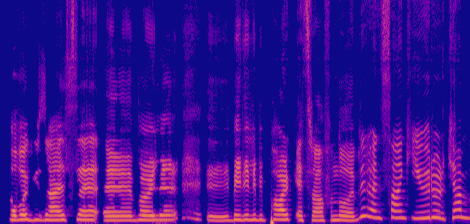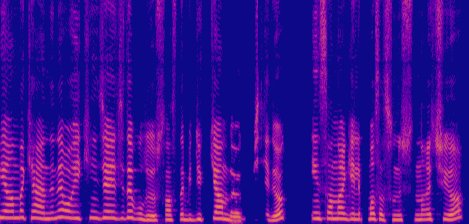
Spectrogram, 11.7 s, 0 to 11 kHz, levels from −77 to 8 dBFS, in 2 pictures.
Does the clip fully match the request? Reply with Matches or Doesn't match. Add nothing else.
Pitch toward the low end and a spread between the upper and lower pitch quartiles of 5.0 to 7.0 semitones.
Doesn't match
